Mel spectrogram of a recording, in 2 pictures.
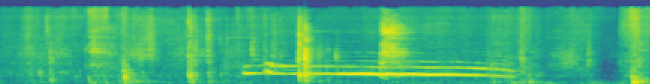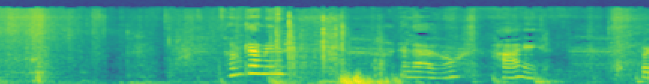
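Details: Indoors, a husky caught on a hidden camera cries with joy at its owner's homecoming: one drawn-out howl sliding slightly downward, later short wavering whines, amid frequent human talking and handling noises.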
